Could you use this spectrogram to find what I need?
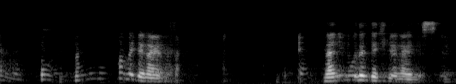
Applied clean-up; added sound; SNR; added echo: neural mask model DeepFilterNet 3.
